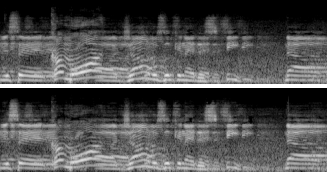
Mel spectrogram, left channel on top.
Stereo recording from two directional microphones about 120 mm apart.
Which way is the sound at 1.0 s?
25° right (ahead or behind).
